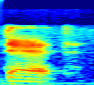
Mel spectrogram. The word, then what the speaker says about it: dead: Beware of heard, a dreadful word that looks like beard and sounds like bird, and dead, it is said like bed, not bead. For goodness sake, don't call it deed.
